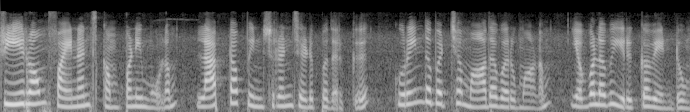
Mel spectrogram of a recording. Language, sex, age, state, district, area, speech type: Tamil, female, 18-30, Tamil Nadu, Viluppuram, rural, read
